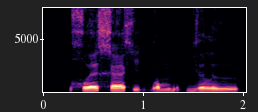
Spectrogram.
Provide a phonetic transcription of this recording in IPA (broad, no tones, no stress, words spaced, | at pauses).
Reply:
χʷɛ xæxiɡ͡bɔ mbepbʲɤ lɯ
